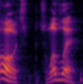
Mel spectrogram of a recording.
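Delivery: terrible, clumsy fake English accent. Retelling what English relatives said after visiting Manistee, Michigan: terrible English accent impression. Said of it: "It's a terrible impression".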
